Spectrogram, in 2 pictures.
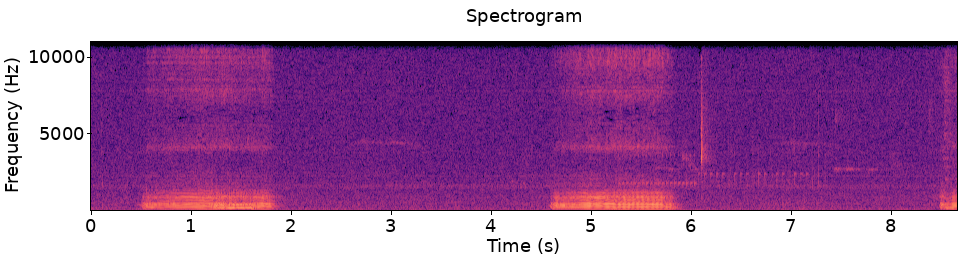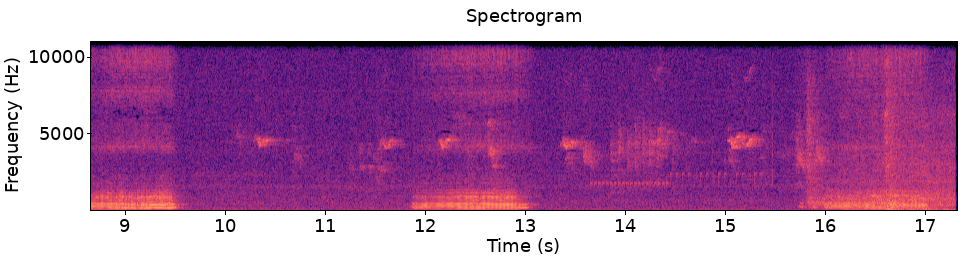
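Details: Sound asleep and snoring: regular rattling snores on each in-breath, about 16 a minute, with quiet pauses between; ordinary snoring.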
